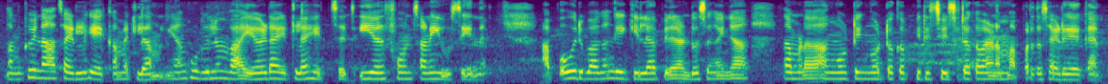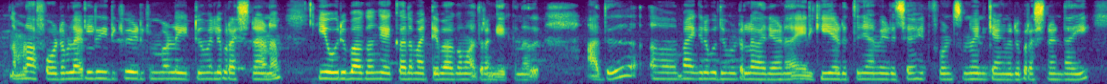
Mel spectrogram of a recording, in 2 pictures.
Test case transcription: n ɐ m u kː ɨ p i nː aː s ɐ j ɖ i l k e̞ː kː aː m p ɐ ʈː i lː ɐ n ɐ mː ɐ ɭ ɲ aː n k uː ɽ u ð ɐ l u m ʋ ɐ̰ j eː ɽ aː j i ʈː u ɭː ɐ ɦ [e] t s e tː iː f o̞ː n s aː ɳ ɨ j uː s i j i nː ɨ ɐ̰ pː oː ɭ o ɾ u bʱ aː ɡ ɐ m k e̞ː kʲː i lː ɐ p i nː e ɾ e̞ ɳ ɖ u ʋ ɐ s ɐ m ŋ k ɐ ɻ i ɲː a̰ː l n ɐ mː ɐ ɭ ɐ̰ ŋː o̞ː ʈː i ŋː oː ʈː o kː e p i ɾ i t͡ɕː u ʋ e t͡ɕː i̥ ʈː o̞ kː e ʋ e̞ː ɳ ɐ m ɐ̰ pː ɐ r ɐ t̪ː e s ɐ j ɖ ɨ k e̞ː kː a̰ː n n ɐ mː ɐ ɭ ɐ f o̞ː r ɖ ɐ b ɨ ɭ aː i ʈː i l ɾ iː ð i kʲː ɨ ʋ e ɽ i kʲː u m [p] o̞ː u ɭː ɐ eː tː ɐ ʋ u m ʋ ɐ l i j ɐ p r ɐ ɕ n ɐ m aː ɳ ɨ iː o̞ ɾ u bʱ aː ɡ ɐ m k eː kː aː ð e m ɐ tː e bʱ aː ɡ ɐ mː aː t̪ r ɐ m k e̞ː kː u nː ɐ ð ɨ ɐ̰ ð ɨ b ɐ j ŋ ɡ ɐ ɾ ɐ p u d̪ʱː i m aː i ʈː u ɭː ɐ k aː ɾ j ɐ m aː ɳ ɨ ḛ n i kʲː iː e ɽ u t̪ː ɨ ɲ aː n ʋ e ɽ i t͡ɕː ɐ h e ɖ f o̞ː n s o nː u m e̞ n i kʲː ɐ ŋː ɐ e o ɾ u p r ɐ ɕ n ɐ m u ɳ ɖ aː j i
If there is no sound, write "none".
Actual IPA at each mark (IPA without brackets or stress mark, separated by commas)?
e, b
